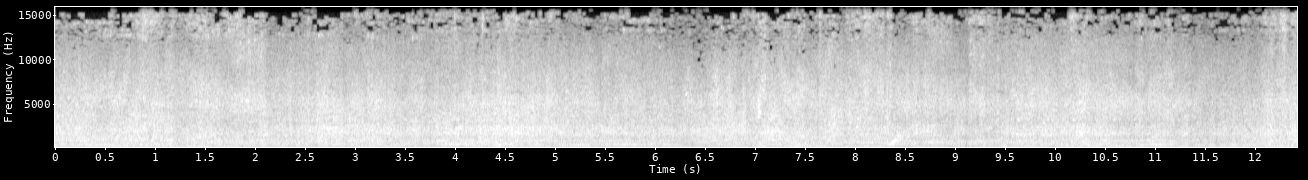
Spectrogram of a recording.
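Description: Tyres rumble and skid on dirt.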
